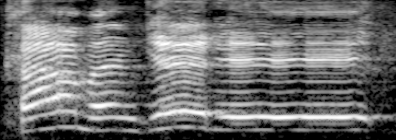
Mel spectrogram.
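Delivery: very slow, drawn-out resonant holler; resonant call. Acted. Old man repeating his call for the director, resonant call. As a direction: sing it out, holding the last word. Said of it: "Such resonance".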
